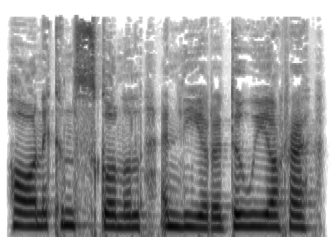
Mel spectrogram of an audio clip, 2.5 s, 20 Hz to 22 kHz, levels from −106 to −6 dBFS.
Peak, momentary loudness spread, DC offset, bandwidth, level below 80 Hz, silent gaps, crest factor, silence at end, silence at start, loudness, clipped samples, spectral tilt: -2 dBFS; 3 LU; under 0.1%; 16.5 kHz; -52 dBFS; none; 14 dB; 0.15 s; 0.1 s; -15 LUFS; under 0.1%; -5.5 dB/octave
